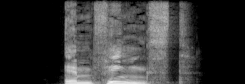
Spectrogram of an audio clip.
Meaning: second-person singular preterite of empfangen
- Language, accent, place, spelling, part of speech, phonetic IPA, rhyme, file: German, Germany, Berlin, empfingst, verb, [ɛmˈp͡fɪŋst], -ɪŋst, De-empfingst.ogg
